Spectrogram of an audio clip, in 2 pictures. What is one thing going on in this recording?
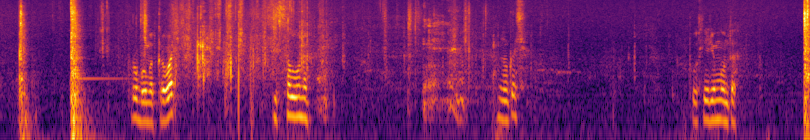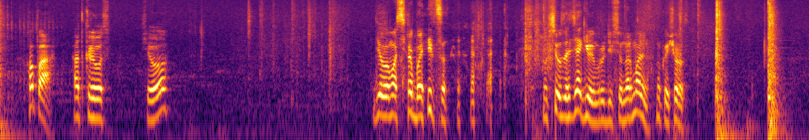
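A car's boot lid slams shut with a thud.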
